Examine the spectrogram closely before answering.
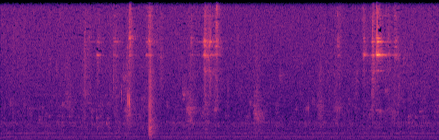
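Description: Two small dogs play-fighting: faint scuffling with a few brief, sharp sounds, the loudest a little over two seconds in and near the end.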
